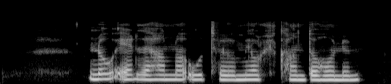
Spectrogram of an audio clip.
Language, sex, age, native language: Icelandic, female, 13, Icelandic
